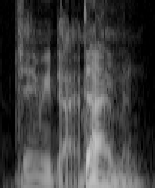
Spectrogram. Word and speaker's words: Dimon: CEO of the most important bank in America, Jamie Dimon. Diamond. Like diamond without the D. Like The Rock.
